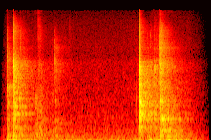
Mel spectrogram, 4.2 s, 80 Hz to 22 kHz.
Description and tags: Door open and close recorded in 1 meter distance
MD Sony recorded with Sony MD Stereorecoder
Fieldrecorder, Feldaufnahme, Atmos, Ambi, atmosphere, Atmosphäre, Sony Microfons Mikrofone, Sony MD Recorder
